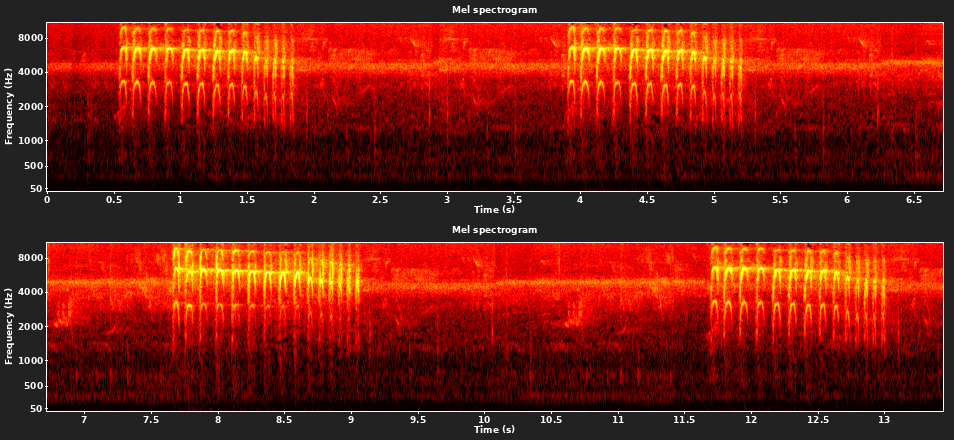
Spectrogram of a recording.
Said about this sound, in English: Listen first to downy and hairy woodpeckers. The downy woodpecker has a descending whinny.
